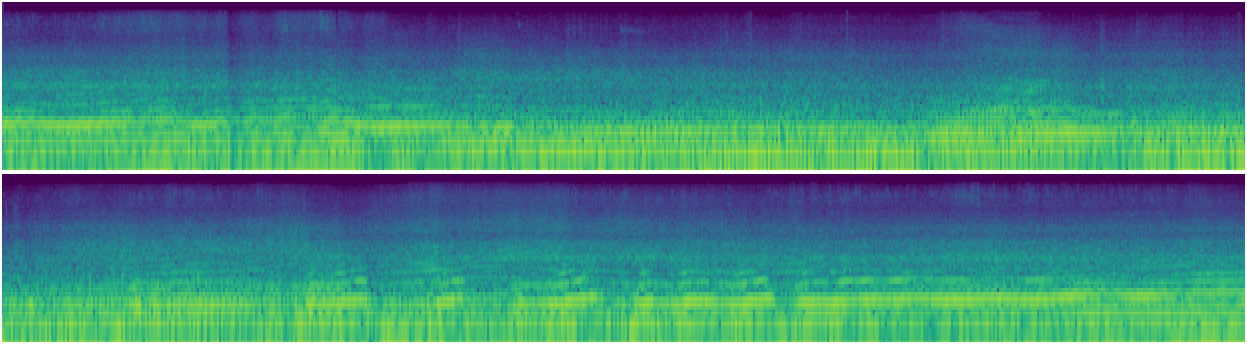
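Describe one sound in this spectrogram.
A car engine roars and revs up and down loudly from inside the car.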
